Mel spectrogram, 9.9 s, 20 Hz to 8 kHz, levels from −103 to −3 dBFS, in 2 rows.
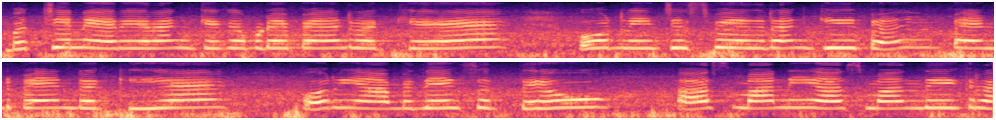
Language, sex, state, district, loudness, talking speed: Hindi, female, Haryana, Jhajjar, -12 LUFS, 180 wpm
